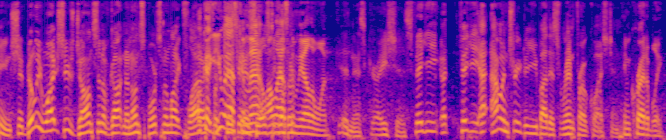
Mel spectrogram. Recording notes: The sounds from the Red Carpet last night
